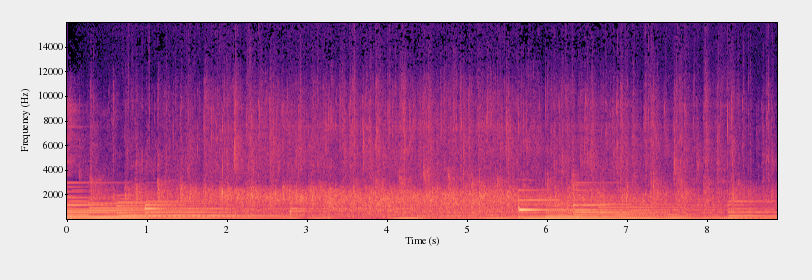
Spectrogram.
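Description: audience applause

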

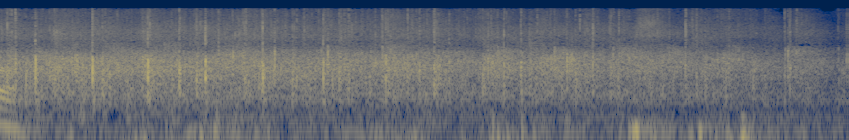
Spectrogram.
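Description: audience applause

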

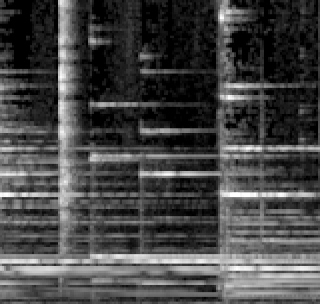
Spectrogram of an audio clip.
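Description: bells ringing

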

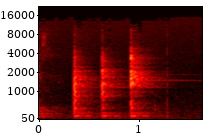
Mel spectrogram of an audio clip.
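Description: knocking on a door

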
